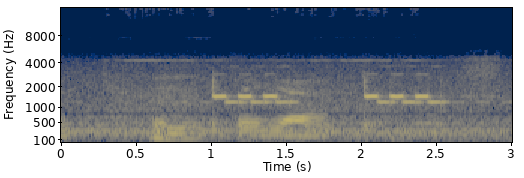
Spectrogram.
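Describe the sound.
A telephone rings in two short bursts of warbling electronic tones about a second apart, moderately loud over a low background hum.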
